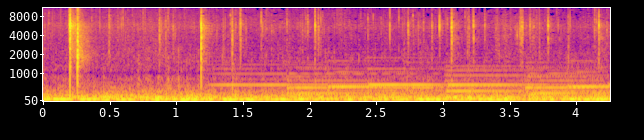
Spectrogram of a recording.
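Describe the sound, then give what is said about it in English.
A fireplace crackles steadily with scattered sharp pops over a low, soft rumble, while quiet sustained tones of sleep-inducing music drift in underneath after the first second. “Now, on to tonight's story The Happy Castaway, set to sleep inducing music and this beautiful fireplace.”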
